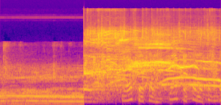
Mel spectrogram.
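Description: Low, droning music with a deep sustained tone, muffled and dull, cuts off suddenly less than two seconds in. It gives way to many voices shouting and calling over one another, like a crowd at a match.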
